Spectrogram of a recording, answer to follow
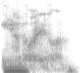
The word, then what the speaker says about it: anion: can have an anion so that's pronounced anion which can have which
